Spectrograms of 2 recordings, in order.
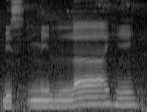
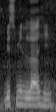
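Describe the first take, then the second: First: The vowel in 'la' is held long. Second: The vowel in 'la' is held short. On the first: The speaker calls it right. "tapi bismillahi, la-nya panjang dua rakaat" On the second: The speaker calls it wrong. "jadi jangan bismillahi"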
